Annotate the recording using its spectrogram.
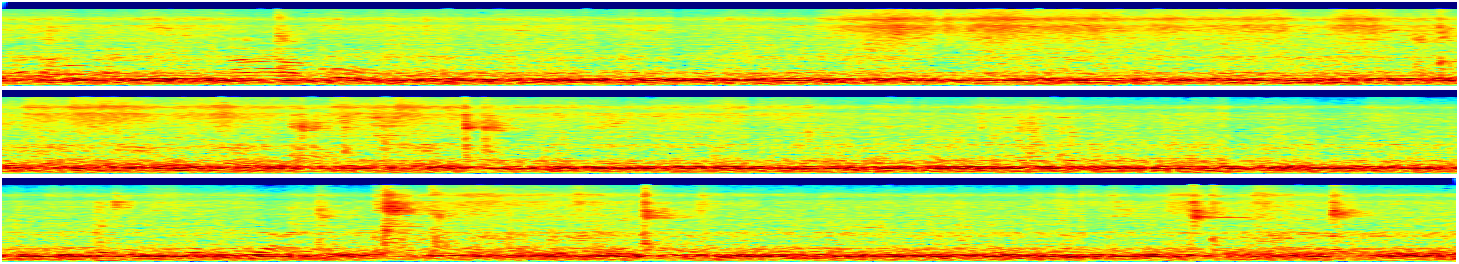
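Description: Restaurant gas wok burner running at full flame under a wok, a loud steady rushing noise, with a metal ladle knocking and scraping against the wok a few times.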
